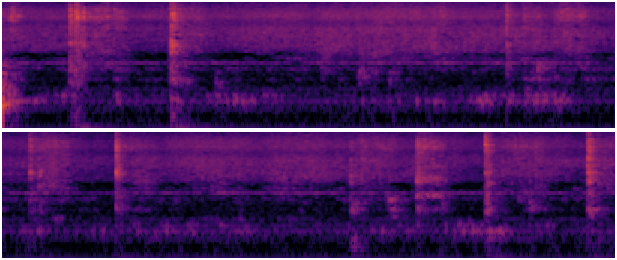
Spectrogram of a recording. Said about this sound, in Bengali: এখন আলু, ভেজে রাখা আলুগুলো দিয়ে দিলাম। এগুলোকে দিয়ে একটু নেড়ে জল দিয়ে দিব।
